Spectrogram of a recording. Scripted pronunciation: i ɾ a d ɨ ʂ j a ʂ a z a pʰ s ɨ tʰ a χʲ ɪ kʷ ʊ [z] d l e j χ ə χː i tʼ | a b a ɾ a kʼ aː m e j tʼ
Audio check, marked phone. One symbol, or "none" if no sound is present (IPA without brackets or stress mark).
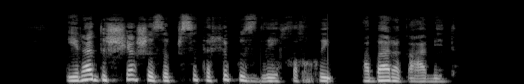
z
